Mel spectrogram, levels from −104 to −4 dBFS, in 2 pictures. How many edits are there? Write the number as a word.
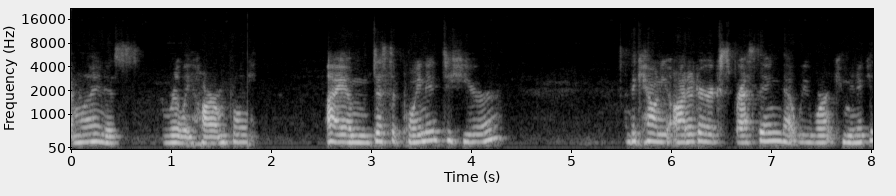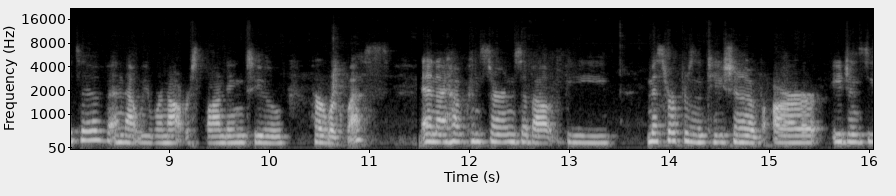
two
